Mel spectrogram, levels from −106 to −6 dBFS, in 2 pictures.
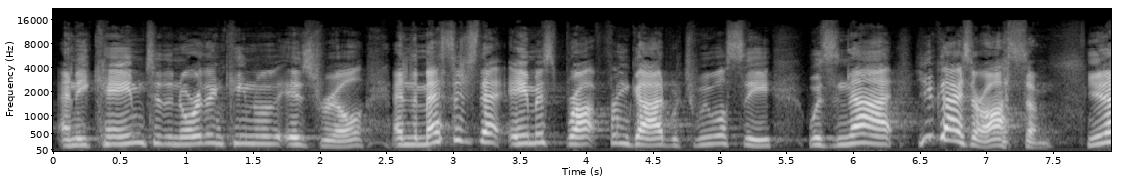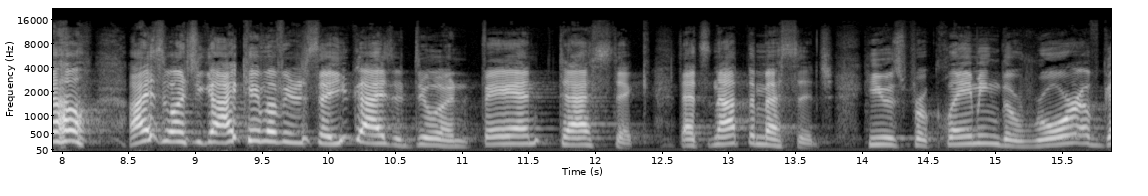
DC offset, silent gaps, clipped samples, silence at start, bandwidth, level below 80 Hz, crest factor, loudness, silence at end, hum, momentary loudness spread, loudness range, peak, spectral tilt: under 0.1%; none; under 0.1%; 0.05 s; 15 kHz; -80 dBFS; 20 dB; -26 LUFS; 0 s; none; 13 LU; 6 LU; -6 dBFS; -3 dB/octave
